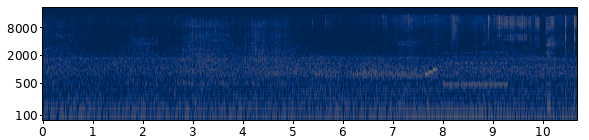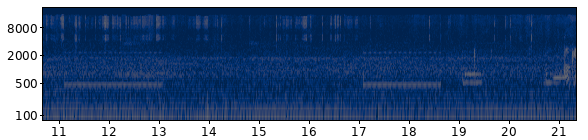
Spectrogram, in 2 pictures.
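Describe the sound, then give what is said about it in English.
A phone call being placed: brief dial tones, then three long, steady ringback tones with pauses between them, over a constant low engine-like rumble. No one speaks. “Let me call her right now.”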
